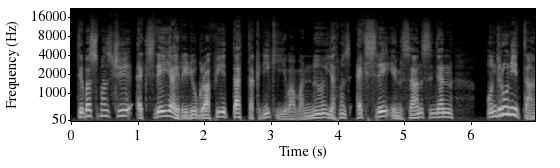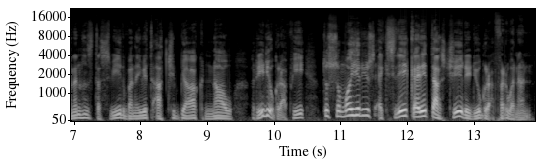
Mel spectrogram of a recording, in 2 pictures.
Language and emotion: Kashmiri, neutral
